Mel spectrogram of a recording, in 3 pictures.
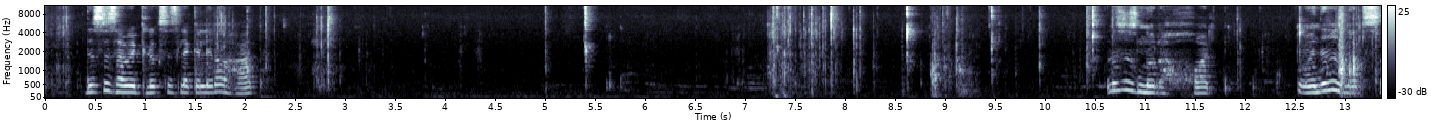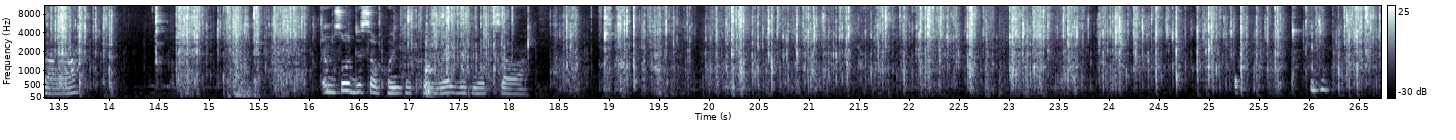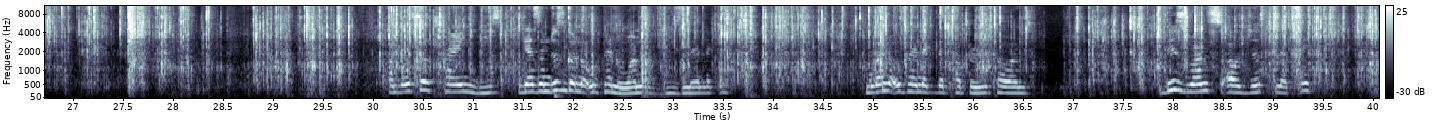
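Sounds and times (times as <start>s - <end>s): plastic snack packet crinkling: 0.0s - 0.6s, 1.2s - 3.2s, 6.9s - 40.0s
person chewing gummies: 7.2s - 10.6s, 17.0s - 40.0s.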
